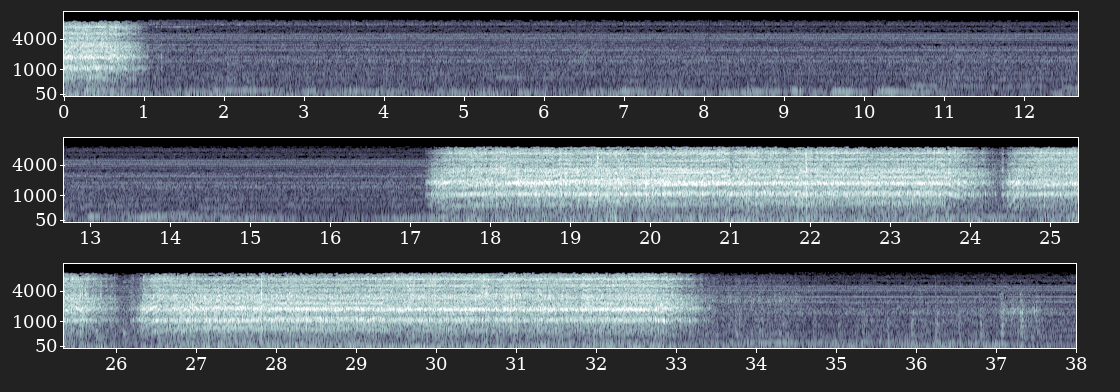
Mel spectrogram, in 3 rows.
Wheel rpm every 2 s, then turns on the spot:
60, 0, 0, 0, 0, 0, 0, 0, 20, 160, 160, 150, 80, 110, 160, 160, 80, 0, 0.
none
